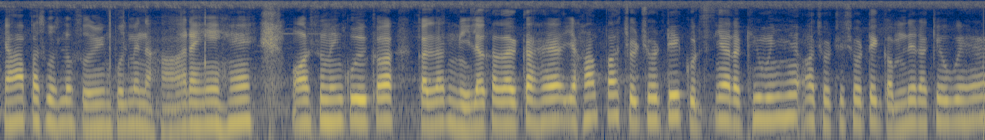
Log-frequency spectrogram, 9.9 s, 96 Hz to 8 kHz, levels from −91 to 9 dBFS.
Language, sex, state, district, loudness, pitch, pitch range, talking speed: Hindi, male, Madhya Pradesh, Umaria, -18 LUFS, 170 Hz, 160-180 Hz, 195 wpm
